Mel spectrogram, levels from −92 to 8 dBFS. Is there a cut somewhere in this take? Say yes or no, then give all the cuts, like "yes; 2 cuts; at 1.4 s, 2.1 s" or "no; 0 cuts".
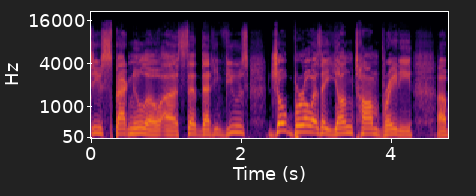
no; 0 cuts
